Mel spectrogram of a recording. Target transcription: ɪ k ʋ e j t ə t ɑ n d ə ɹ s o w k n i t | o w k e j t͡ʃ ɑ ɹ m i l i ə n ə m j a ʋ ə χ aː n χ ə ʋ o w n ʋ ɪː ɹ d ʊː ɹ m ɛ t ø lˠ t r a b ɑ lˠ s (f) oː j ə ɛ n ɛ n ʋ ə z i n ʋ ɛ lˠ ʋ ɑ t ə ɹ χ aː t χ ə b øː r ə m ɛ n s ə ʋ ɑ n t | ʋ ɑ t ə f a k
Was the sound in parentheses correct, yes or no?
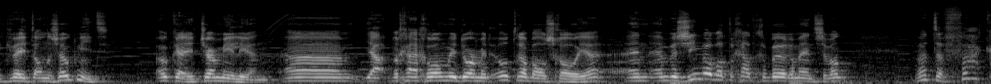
no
